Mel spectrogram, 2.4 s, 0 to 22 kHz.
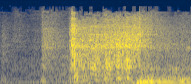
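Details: BMW E36 M3 drift school car, first start after the intake was put back together: a short crank, then the engine catches in under two seconds and settles into a steady, even idle with no odd noises; normal engine start.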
